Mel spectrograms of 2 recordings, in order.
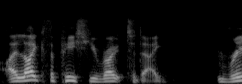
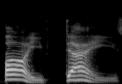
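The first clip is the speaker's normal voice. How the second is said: loud, hammered out; furious accusation; 4 semitones higher, 12 dB louder than usual. Acted. Poet accusing the silent student in class, loud and bitter. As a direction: throw the two words at her.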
